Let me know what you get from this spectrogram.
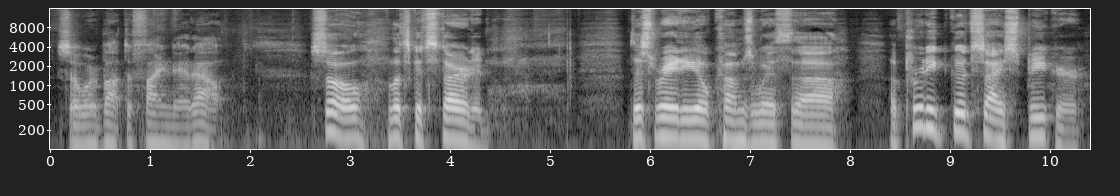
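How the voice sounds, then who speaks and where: A man talks through a product review at a slow, unhurried pace. His delivery is casual and unscripted, with a hesitant, plain-spoken manner and a medium-pitched voice. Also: darkish tone. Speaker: radio reviewer.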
